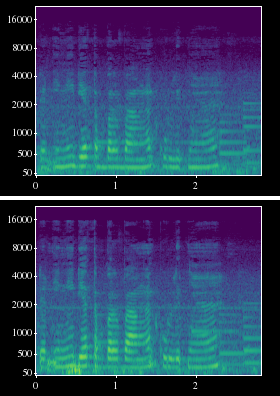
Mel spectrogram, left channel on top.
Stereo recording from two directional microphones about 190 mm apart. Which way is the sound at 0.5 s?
40° right (ahead or behind).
